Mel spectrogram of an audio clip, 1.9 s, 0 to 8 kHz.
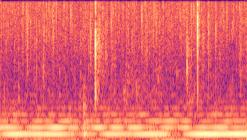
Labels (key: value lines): label: biophony, midshipman
recorder: SoundTrap 500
